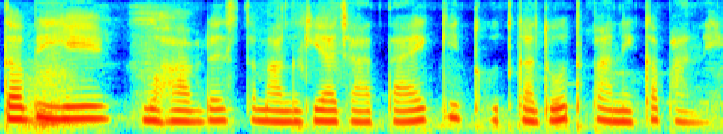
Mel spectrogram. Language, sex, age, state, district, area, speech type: Urdu, female, 18-30, Uttar Pradesh, Gautam Buddha Nagar, urban, spontaneous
